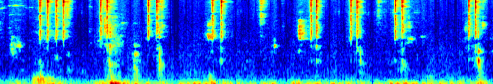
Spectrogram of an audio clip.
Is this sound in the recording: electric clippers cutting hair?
no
